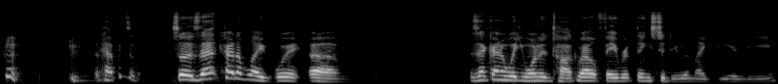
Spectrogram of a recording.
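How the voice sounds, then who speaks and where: A man co-hosting a podcast in casual, excitable, joking chat. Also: high voice, moderate pace, pauses often, no room sound. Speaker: podcast co-host.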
